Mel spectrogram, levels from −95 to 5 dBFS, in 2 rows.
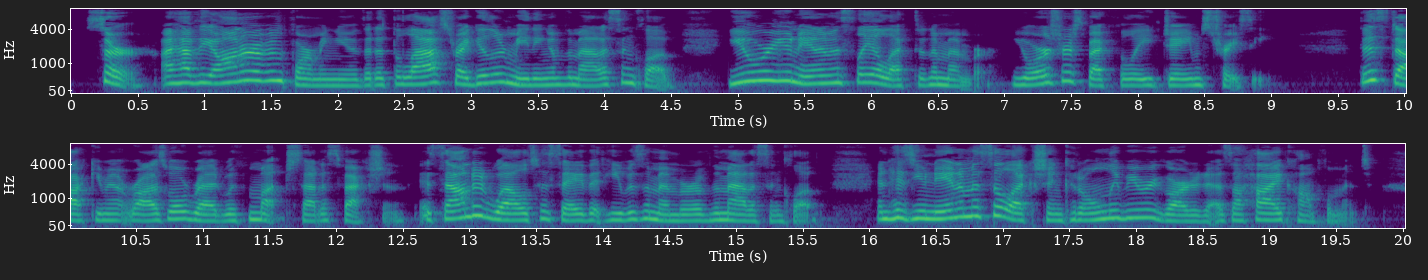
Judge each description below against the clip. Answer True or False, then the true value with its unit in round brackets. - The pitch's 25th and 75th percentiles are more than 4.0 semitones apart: True (4.7 semitones)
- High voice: True (200 Hz)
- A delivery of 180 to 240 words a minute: True (185 wpm)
